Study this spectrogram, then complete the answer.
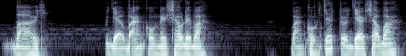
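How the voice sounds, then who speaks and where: A man's voice: lowish voice, lively intonation, brisk, a little mellow, faint music behind, lightly acted. A man voicing an anxious young man grieving a drowned friend, in a shaky, pleading voice. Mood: frightened.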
